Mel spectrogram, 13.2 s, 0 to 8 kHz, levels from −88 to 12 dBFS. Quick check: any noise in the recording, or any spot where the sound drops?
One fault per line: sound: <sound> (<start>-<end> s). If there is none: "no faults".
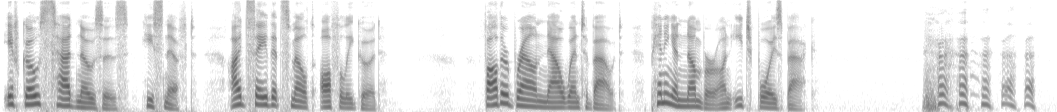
sound: laugh (11.5-13.1 s)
